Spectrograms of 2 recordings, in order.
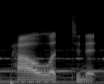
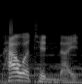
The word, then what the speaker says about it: Palatinate: it's not that it it is not palatin Knight I know how to pronounce palatin you clown but do you see the T there it's not the word palatin palatinate Knight destroyed by the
